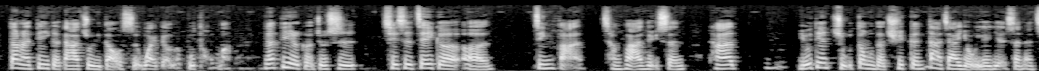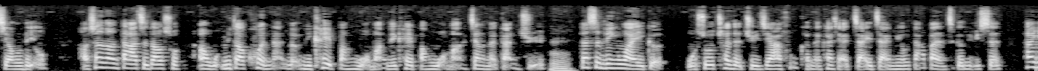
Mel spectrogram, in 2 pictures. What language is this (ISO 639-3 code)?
zho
